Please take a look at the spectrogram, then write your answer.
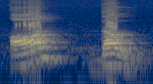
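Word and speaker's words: although: एक तो इसको बोलने में लोग गलती करते हैं, आल्दो बोलते हैं, और कभी कभी इसको द द कह देते हैं. इट इज दउ. सो आप इसको प्रोनाउंस कैसे करेंगे? ऑल दउ.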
